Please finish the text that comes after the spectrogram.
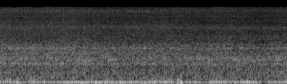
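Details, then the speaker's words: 1966 Ford Mustang GT fastback, rebuilt 289 V8 at idle: smooth, even low rumble with no knocks or misses; healthy and settled. "We'll start her up. We'll have a listen to her. As you can tell, this motor purrs."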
